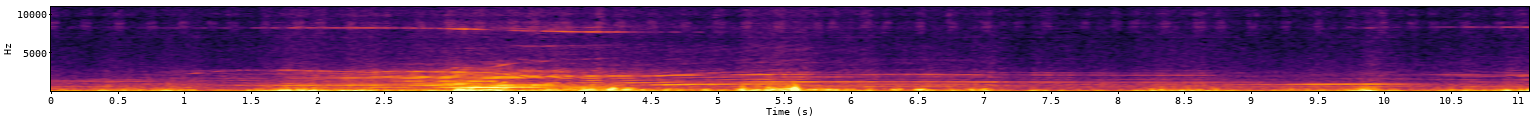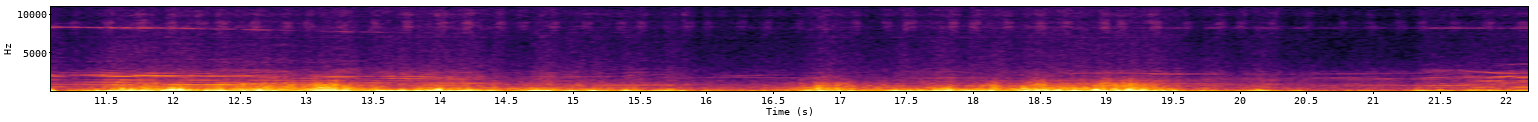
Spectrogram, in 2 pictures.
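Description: An Eachine ATOMRC Seal Wing G1500 FPV glider in its 1100 mm wingspan setup flies with the throttle eased back, giving a steady, moderately faint motor drone that swells and fades slightly as it passes, with no voices.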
